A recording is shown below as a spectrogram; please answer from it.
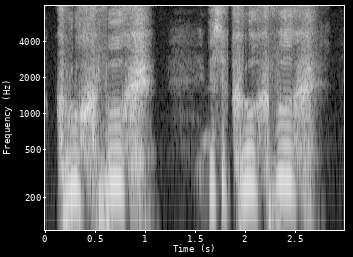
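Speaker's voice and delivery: put-on high, slow Mancunian accent. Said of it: "it's like them saying".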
